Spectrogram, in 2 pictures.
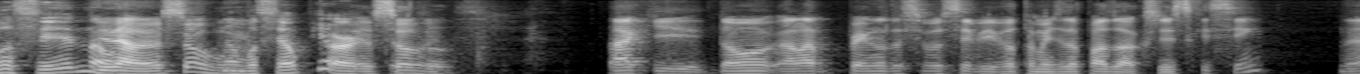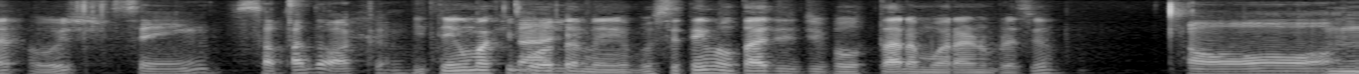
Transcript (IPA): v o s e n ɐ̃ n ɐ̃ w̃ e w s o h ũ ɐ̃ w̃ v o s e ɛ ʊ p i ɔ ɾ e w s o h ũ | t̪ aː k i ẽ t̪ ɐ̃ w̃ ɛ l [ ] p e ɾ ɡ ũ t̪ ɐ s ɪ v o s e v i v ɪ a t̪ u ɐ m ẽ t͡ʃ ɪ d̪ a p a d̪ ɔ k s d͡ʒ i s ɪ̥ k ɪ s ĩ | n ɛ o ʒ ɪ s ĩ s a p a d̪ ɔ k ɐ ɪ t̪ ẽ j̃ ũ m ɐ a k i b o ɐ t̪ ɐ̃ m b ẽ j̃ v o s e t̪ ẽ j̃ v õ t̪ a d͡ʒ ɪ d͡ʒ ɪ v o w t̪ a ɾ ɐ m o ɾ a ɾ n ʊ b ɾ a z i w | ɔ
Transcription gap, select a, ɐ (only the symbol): ɐ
